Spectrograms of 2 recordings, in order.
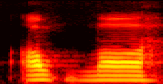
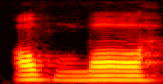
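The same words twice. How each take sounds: No difference in how they are said.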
